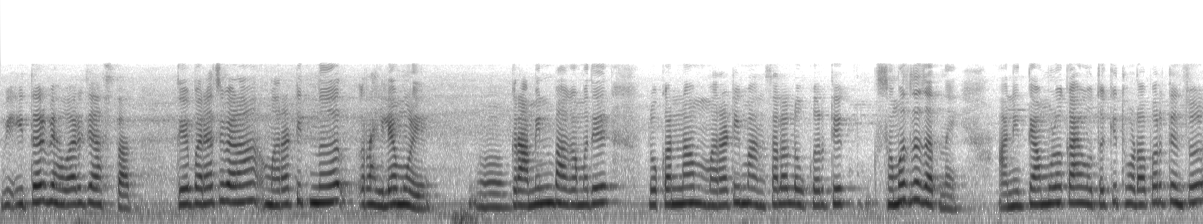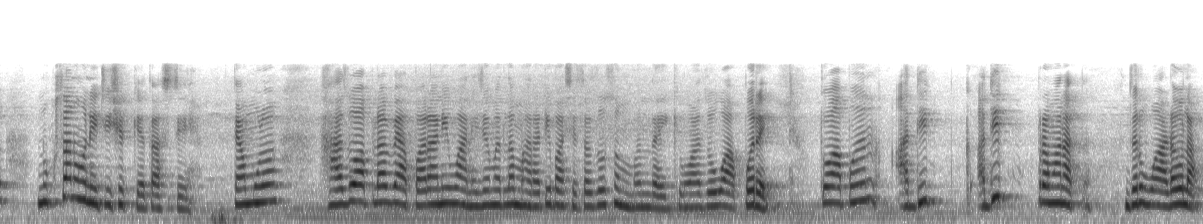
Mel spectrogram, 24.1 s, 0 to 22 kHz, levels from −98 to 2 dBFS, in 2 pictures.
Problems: constant background noise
